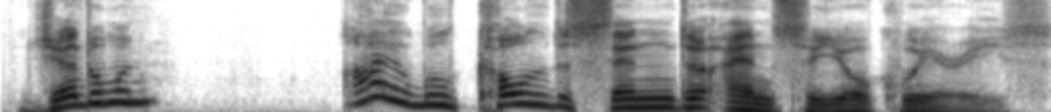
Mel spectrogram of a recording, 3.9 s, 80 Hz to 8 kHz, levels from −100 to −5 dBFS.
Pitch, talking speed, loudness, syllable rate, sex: 165 Hz, 120 wpm, -18 LUFS, 4.5 syllables/s, male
